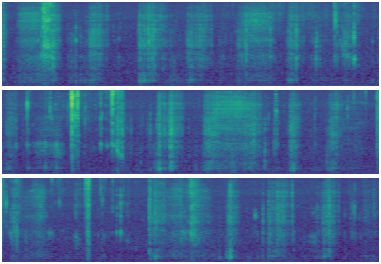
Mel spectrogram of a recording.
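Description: Close-miked chewing and biting of crunchy food: irregular crunches and wet mouth sounds, one after another.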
